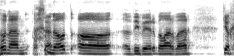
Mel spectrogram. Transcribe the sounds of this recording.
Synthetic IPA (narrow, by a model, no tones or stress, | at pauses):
hʊnanənɔdɔəðɪvɨɾvɛlˠarvɛrd̥iɔχ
